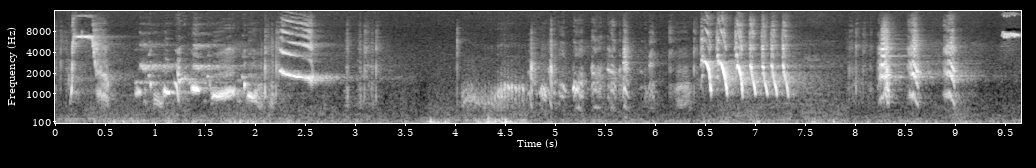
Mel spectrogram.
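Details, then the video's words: Mate-seeking lyrebird in Dandenong Ranges National Park, Victoria, Australia, February 2016: mixed chattering and whistled phrases, a fast rattling run of clicks in the middle, then scattered high notes. "sounds of a Lyrebird calling for his mate"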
